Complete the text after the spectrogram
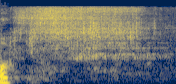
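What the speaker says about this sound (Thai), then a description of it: "โอเค น้ำไหลเอาปิด" Water flowing from a repaired faucet that used to drip, a steady close hiss of running tap water after a brief knock at the start, fading slightly toward the end.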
